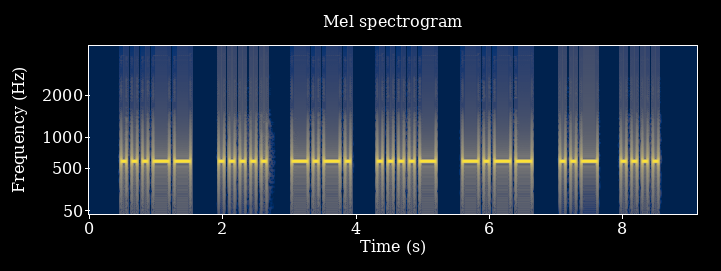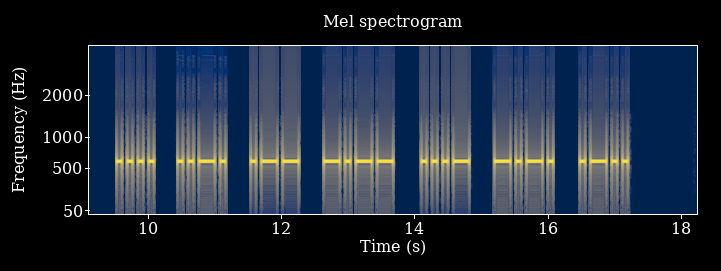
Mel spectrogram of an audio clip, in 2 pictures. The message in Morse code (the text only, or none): 35C4YUH HFWYVCL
